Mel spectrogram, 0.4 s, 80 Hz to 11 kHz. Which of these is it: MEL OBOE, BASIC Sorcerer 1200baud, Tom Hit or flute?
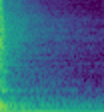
Tom Hit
